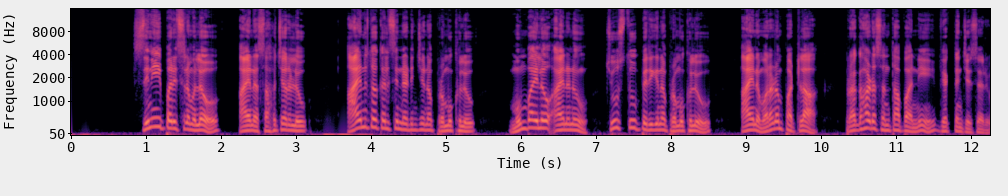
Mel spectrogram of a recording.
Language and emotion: Telugu, neutral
